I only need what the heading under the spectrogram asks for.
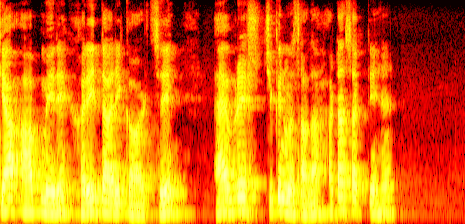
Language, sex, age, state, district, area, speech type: Hindi, male, 18-30, Madhya Pradesh, Bhopal, urban, read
